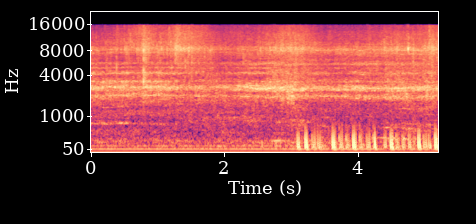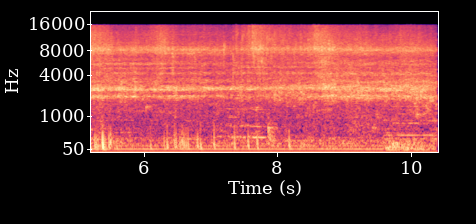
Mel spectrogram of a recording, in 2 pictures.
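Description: Garden hose spraying water in a steady hiss. A quick run of low fluttering thumps comes in from about three seconds in and lasts a couple of seconds.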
